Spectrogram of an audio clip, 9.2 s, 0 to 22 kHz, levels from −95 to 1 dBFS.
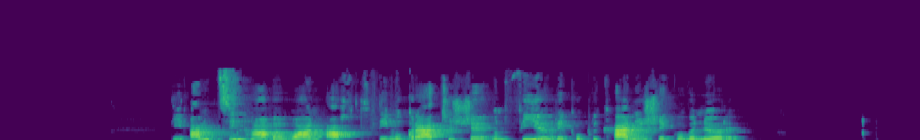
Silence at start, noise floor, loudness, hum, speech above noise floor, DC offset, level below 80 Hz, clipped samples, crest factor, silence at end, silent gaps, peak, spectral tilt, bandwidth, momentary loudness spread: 1.75 s; under -90 dBFS; -24 LUFS; none; over 66 dB; under 0.1%; -78 dBFS; under 0.1%; 24 dB; 1.85 s; none; -2 dBFS; -3.5 dB/octave; 11.5 kHz; 15 LU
